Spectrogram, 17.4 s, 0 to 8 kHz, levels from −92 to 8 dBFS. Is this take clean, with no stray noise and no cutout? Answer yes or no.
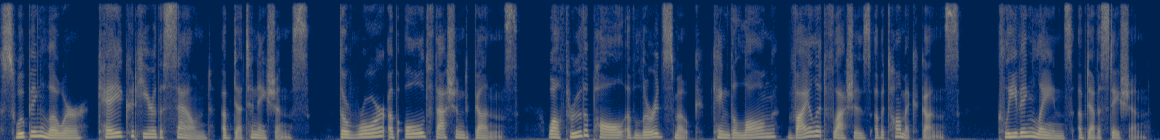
yes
